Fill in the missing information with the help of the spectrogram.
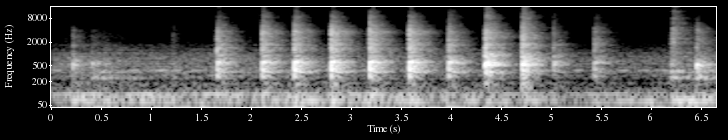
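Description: A spoon stirring briskly in a plastic measuring jug, knocking against its sides in a quick, even rhythm of about three strokes a second. It starts about a second and a half in and runs for about four seconds, with two more knocks near the end.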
